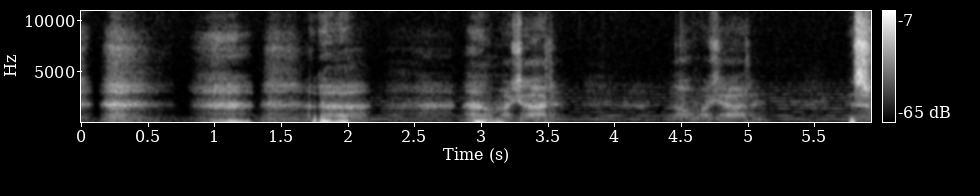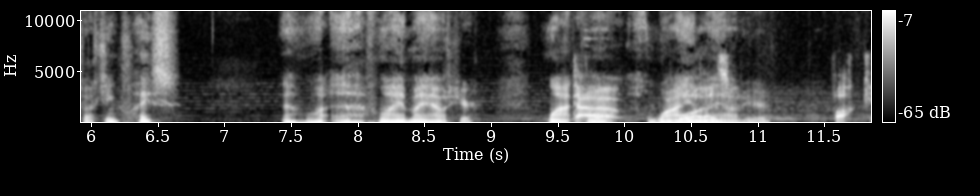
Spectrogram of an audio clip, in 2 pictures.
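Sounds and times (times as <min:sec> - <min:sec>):
heavy ragged breathing after a fight: 0:00.0 - 0:03.1
speech: 0:01.7 - 0:02.2, 0:05.8 - 0:06.7, 0:07.4 - 0:11.8.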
